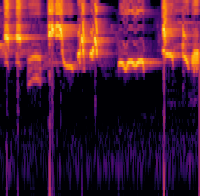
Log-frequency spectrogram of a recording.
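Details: Caged male orange-headed thrush, Indonesia, singing ngeplong to spur a quiet bird: sharp high chips, then a descending whistled slur, a steady wavering whistle and a final burst of mixed notes.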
